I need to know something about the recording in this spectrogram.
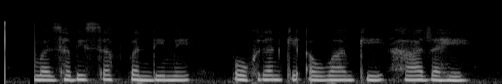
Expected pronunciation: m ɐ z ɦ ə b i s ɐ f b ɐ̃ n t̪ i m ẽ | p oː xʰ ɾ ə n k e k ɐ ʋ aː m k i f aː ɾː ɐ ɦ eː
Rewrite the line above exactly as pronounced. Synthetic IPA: m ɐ z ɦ ə b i s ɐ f b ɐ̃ n d̪ i m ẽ | p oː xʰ ɾ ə n k e ʔ ɐ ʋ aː m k i h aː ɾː ɐ ɦ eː

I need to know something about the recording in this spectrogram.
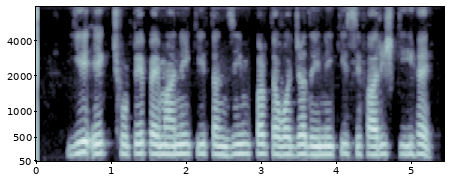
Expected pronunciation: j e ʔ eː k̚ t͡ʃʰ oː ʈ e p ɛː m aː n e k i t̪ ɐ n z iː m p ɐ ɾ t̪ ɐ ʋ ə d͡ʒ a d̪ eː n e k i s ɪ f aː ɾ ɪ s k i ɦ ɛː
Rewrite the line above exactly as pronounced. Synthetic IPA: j e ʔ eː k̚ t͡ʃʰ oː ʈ e p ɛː m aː n e k i t̪ ɐ n z iː m p ɐ ɾ t̪ ɐ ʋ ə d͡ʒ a d̪ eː n e k i s ɪ f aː ɾ ɪ ʃ k i ɦ ɛː

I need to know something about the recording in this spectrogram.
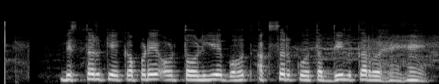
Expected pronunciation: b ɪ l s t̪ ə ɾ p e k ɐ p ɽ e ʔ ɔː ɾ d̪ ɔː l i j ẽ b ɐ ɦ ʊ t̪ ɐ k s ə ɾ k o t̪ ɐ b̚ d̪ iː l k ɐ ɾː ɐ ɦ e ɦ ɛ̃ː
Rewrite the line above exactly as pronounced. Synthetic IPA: b ɪ s t̪ ə ɾ k e k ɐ p ɽ e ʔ ɔː ɾ t̪ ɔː l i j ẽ b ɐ ɦ ʊ t̪ ɐ k s ə ɾ k o t̪ ɐ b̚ d̪ iː l k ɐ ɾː ɐ ɦ e ɦ ɛ̃ː

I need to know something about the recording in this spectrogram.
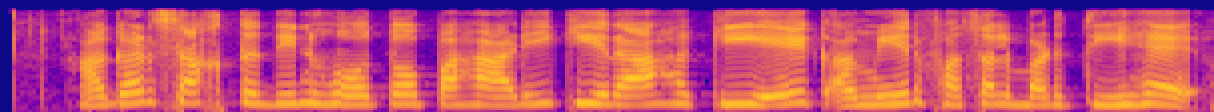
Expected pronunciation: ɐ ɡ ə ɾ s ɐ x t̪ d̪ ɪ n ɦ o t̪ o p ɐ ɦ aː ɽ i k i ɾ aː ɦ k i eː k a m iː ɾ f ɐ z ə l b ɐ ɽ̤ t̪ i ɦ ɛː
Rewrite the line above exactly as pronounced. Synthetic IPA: ɐ ɡ ə ɾ s ɐ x t̪ d̪ ɪ n ɦ o t̪ o p ɐ ɦ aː ɽ i k i ɾ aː ɦ k i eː k ɐ m iː ɾ f ɐ s ə l b ɐ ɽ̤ t̪ i ɦ ɛː

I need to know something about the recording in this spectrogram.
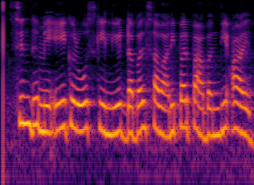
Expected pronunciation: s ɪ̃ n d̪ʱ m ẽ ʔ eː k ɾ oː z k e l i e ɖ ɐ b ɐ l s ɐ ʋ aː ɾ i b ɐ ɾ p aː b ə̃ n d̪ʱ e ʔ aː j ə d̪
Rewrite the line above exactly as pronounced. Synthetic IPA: s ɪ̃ n d̪ʱ m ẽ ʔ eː k ɾ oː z k e l i e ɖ ɐ b ə l s ɐ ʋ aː ɾ i p ɐ ɾ p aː b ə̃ n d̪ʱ i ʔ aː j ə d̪

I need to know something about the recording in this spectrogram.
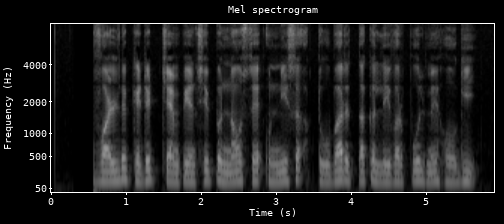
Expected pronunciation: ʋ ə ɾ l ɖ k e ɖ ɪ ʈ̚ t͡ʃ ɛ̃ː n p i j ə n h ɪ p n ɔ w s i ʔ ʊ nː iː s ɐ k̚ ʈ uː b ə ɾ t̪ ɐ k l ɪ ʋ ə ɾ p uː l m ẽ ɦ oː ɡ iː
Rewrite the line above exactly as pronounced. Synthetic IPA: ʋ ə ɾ l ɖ k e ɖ ɪ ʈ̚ t͡ʃ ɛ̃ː m p i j ə n ʃ ɪ p n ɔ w s e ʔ ʊ nː iː s ɐ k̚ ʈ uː b ə ɾ t̪ ɐ k l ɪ ʋ ə ɾ p uː l m ẽ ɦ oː ɡ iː

